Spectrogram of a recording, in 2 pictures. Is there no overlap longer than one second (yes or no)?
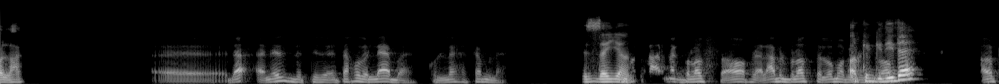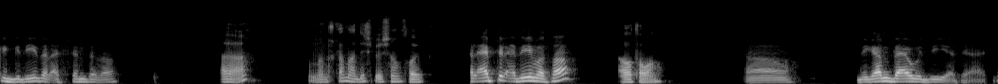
yes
